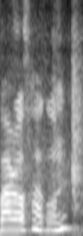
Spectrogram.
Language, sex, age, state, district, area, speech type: Assamese, female, 18-30, Assam, Kamrup Metropolitan, urban, spontaneous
